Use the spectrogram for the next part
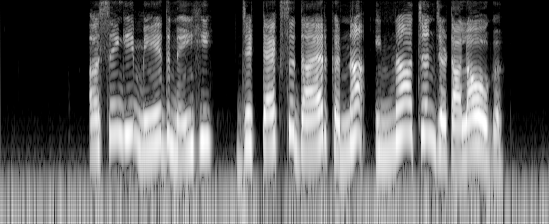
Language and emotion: Dogri, disgusted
